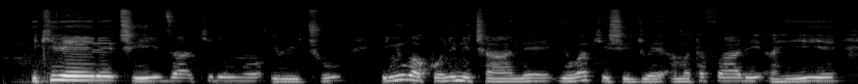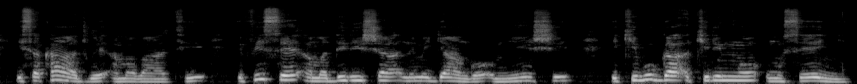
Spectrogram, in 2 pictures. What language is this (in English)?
Rundi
